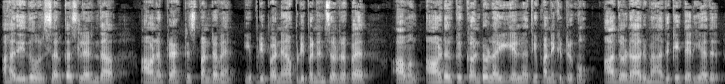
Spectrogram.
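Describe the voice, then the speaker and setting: Soothing cartoon husband, voiced by a man, slightly raised pitch, calm. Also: very fast, close to an everyday voice. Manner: calm, reasoning. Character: young husband and son, patient and soothing. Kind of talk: Tamil cartoon drama voicing.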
